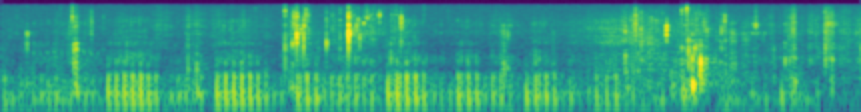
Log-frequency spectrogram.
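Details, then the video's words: Domestic cat purring while eating: low, rough pulsed rumble in rhythmic bursts of about half a second, with wet chewing clicks and crunches scattered over it, recorded close up indoors. "Cat Eating ASMR"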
